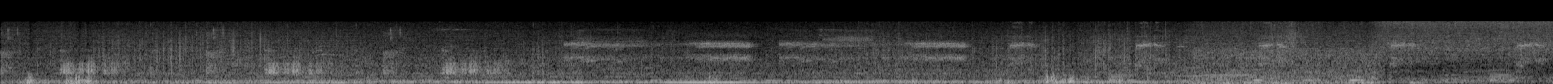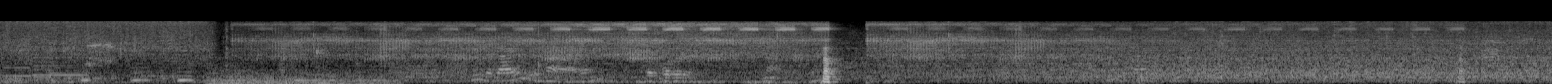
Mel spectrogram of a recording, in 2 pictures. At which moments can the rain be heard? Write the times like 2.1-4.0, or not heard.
0.0-31.0.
